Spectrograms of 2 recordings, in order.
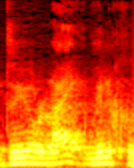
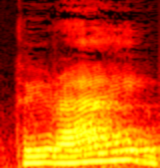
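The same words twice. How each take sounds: First: Said in the usual way. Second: "like" said as "rike", Thai English style; Thai English accent. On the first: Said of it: "우리는 ... 그러잖아". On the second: Shown as a demonstration. Teacher contrasting Korean and Thai English pronunciations, Thai English accent. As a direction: mimic Thai English "like" with an r sound. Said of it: "거긴".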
